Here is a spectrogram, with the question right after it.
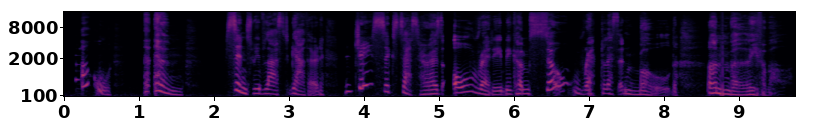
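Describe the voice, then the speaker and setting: Using a put-on character voice at a medium pitch, a woman speaks at a fairly slow pace with long, frequent pauses. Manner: imitating an old woman's speech.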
